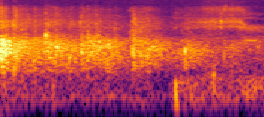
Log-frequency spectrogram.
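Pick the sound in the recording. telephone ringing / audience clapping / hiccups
audience clapping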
